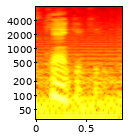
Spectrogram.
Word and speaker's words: Kankakee: city of kaki snack can khaki it's kankakee I had to go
